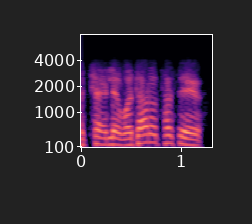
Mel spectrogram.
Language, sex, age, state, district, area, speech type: Gujarati, male, 30-45, Gujarat, Surat, urban, conversation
